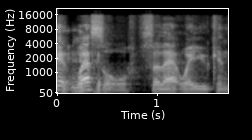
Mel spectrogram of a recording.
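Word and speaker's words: Wesell: Wessel okay okay thank you you say it Wessel so that way you can say westl Mania baby WLAN WL Mania love that's fantastic so some people think it's pronounced Zam wazelle they are wrong they are wrong they there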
